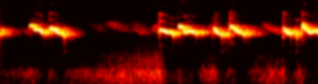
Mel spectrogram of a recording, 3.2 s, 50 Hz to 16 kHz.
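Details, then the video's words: White-eye (mata puteh raja) in a cage on a warm, humid day in March 2022, delivering quick high warbling bursts, a long sweet phrase followed by three shorter ones, with soft low background noise. "Mata Puteh Raja Video 1 buka sing warm humid weather"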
